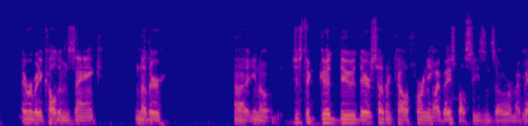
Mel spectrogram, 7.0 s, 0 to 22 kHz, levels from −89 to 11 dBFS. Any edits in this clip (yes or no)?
yes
